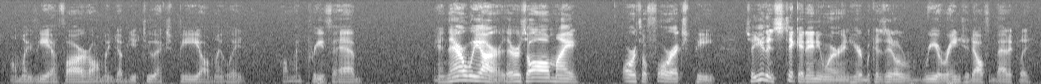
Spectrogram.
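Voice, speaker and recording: Ordinary pitch variation and big swings in loudness, with noticeable background noise. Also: man, medium pitch for a man. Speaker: flight sim tutorial maker. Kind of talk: screen-recorded tutorial. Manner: slow, deliberate; hesitant, with fillers.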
